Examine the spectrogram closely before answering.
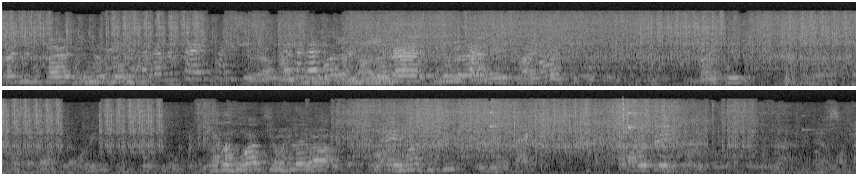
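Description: A woman talks nearby in a lively tone.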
